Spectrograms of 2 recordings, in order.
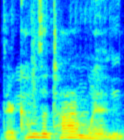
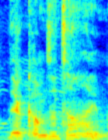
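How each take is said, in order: First: It is said in a plain, normal voice. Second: It is said in a deep movie-trailer voice.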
